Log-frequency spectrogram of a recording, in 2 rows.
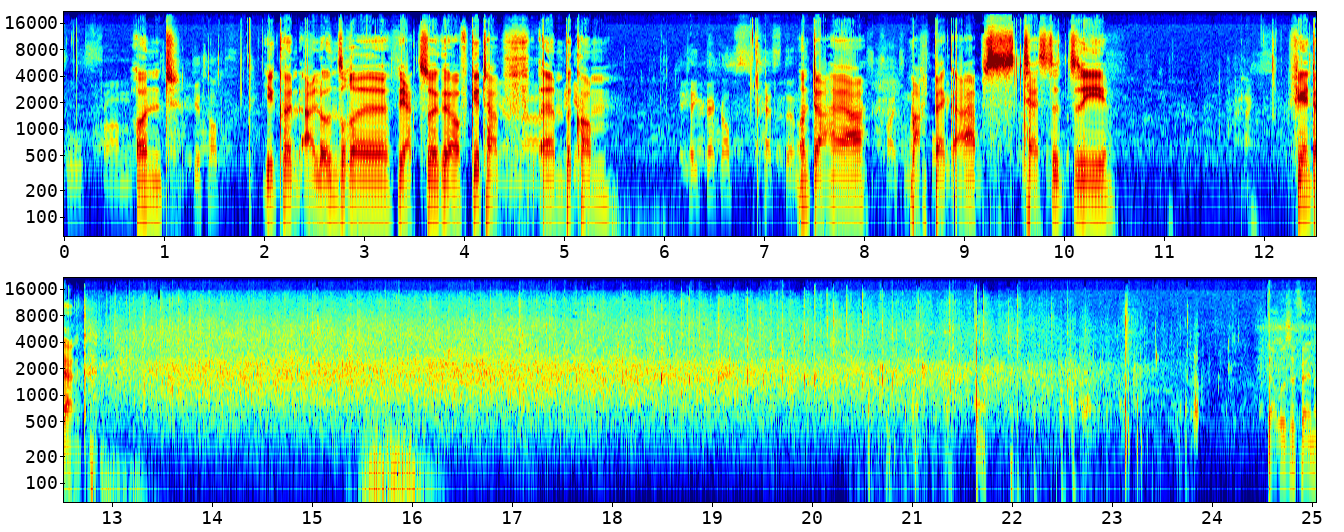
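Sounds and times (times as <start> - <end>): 
speech: 0.0 - 5.6, 6.2 - 10.6, 11.8 - 13.0, 24.7 - 25.0
loud individual claps: 12.7 - 22.8
audience applause in a lecture hall after a talk: 12.7 - 23.9
low rumble: 15.5 - 16.3.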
